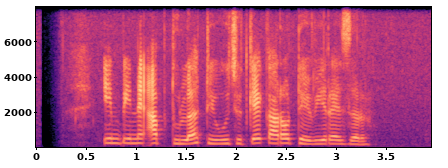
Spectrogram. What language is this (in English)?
Javanese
